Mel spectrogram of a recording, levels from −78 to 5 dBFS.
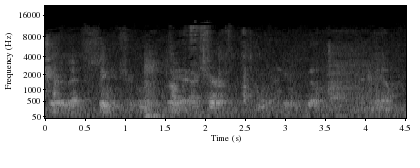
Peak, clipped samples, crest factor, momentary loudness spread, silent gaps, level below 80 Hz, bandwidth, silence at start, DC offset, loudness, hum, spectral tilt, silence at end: -22 dBFS; under 0.1%; 18 dB; 6 LU; none; -54 dBFS; 13 kHz; 0 s; under 0.1%; -40 LUFS; none; -3.5 dB/octave; 0 s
